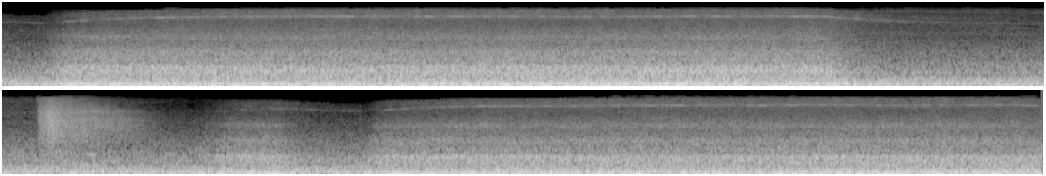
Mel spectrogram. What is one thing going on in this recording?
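A truck engine drones steadily from inside the cab, easing off briefly before picking up again.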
